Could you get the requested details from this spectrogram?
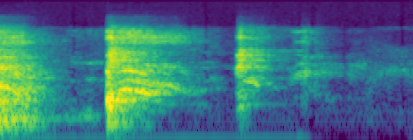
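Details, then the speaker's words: Simulated medical interview, acted adult male with a six-month persistent cough, worsening, producing yellowish phlegm and blood: three harsh, wet, rattling productive coughs. "Sí, yo diría que ha progresado mucho, doctor, porque la tos es cada vez más molesta y más fuerte."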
